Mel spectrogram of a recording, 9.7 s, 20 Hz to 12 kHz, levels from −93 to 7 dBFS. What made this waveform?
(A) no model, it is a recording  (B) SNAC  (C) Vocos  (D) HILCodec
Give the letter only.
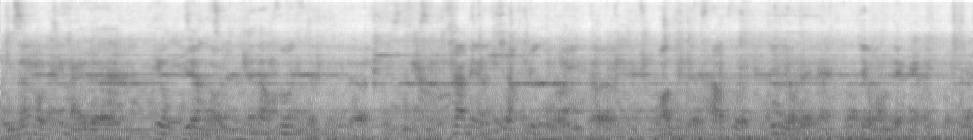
C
